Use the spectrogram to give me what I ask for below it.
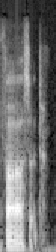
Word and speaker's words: Fawcett: And that's Fawcett, not spelled like the kitchen faucet. – Yes. Yeah. If you're old enough, it's spelled like Farrah Fawcett.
